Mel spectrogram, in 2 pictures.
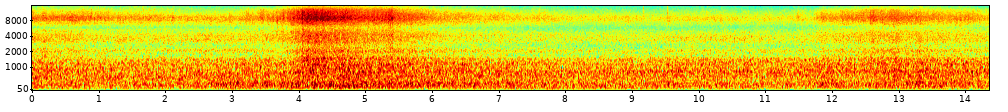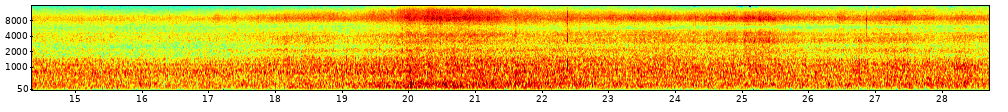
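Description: Ocean surf breaking on the beach: a steady rushing wash of waves, swelling louder as a wave breaks about four seconds in and again near twenty seconds.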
